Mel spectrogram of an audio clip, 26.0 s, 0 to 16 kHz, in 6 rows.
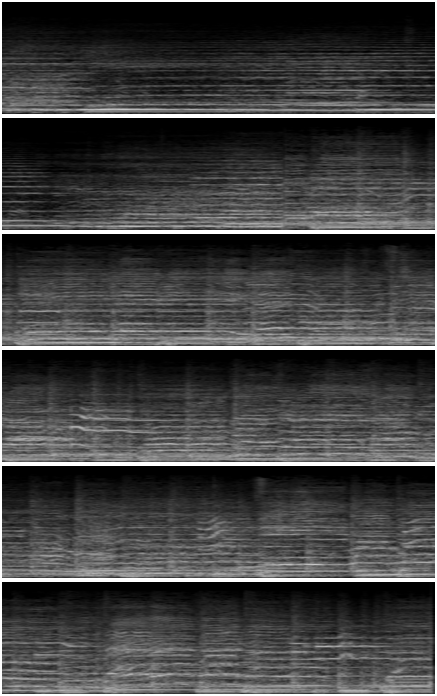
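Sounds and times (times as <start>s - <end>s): worship singing with instruments: 0.0s - 25.9s
stepping bass line: 13.6s - 15.8s.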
